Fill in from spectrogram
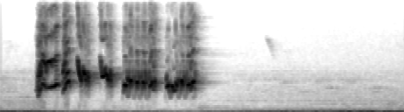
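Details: Orange-headed thrush giving a pacingan-style song: a rapid string of about six harsh, buzzy chirped phrases packed into under two seconds, then quiet with a low background rumble.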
